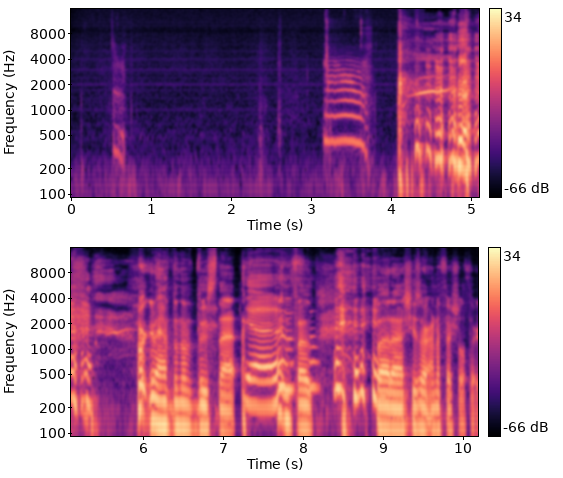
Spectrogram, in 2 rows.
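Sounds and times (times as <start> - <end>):
cat chirpy call: 0.5 - 0.8, 3.2 - 4.4
cat meowing: 0.5 - 0.8, 3.2 - 4.4, 7.7 - 8.2
laughter: 4.1 - 6.5, 7.7 - 9.2
speech: 4.5 - 10.1.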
